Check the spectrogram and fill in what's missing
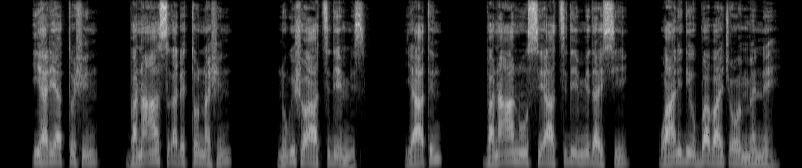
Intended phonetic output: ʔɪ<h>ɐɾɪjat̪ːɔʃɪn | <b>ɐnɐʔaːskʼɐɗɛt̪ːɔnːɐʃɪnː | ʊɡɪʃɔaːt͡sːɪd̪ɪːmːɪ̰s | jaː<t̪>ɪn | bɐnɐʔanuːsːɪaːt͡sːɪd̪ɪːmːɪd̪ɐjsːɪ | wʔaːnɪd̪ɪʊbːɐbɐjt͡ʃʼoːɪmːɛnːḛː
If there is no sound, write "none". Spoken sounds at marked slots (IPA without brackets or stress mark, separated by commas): h, b, t̪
